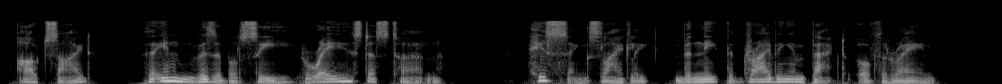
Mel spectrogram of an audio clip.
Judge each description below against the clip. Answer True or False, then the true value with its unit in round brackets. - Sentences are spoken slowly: True (90 wpm)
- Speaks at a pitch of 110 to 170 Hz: False (100 Hz)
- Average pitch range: False (6.7 semitones)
